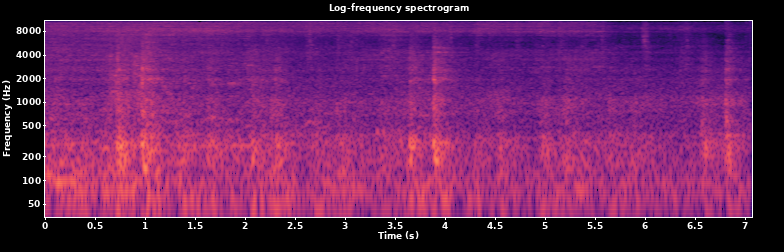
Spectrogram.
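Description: JR 201 series electric train pulling slowly away from a station platform: a low rumble that slowly fades, with wheels knocking over rail joints three times about three seconds apart.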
